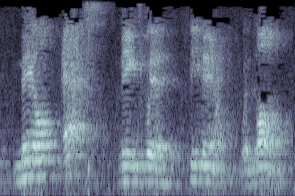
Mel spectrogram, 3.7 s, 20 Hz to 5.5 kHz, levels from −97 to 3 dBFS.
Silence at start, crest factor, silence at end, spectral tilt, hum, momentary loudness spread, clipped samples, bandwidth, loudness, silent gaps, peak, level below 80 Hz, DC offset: 0 s; 18 dB; 0 s; -6 dB/octave; none; 11 LU; under 0.1%; 5.4 kHz; -19 LUFS; none; 0 dBFS; -50 dBFS; under 0.1%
